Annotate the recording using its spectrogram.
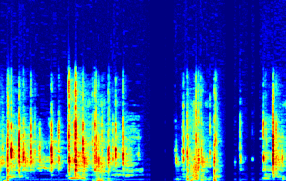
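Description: Computer keyboard typing: a quick run of keystrokes for about two seconds, a brief pause, then a few more keystrokes.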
